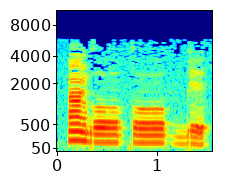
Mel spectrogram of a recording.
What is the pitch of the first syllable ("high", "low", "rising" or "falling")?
high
